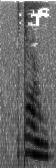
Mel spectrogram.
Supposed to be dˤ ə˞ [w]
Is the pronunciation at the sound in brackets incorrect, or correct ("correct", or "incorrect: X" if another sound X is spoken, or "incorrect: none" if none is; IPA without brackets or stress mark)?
correct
